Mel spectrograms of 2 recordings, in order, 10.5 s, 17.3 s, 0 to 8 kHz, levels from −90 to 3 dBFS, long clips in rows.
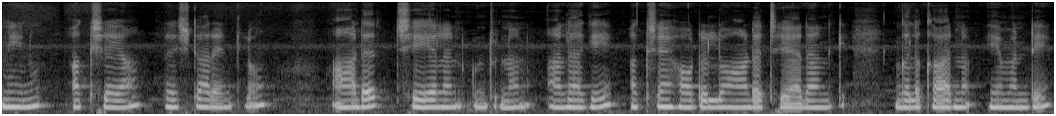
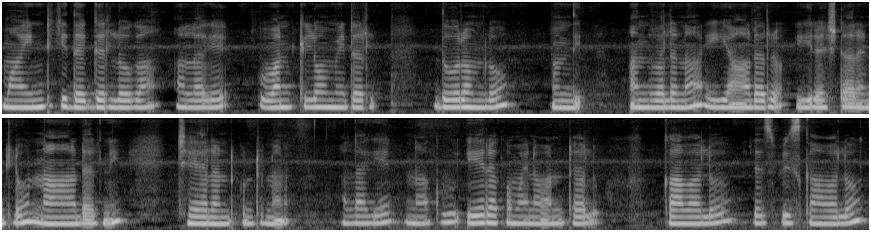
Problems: constant background noise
